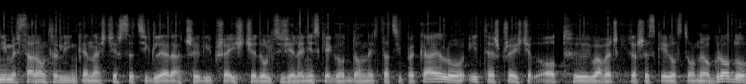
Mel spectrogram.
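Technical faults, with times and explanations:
Throughout: filter restarted on every block. The filter starts each 40 ms block from silence. Each restart leaves a small tick, heard as a 25 Hz buzz that tracks the level.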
